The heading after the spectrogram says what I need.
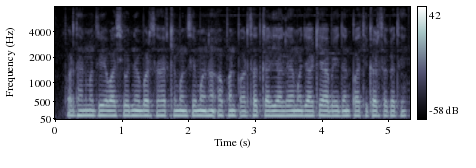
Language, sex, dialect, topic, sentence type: Chhattisgarhi, male, Central, banking, statement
